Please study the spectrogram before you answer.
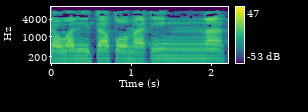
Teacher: نرقق التاء ونفخم الطاء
